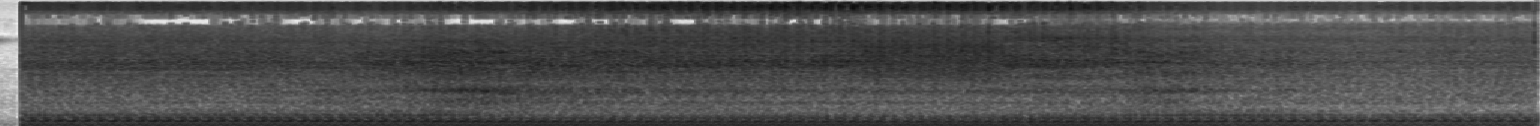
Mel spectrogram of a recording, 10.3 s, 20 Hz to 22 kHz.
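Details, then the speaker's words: Yamaha MT10 with Two Brothers exhaust after an ECU flash tune, idling warm until the cooling fan came on at 205: loud, steady, even idle with a firm low pulse around four per second and fan hiss; running healthy, flash successful. "So the map did work, everything sounds good, it's running well."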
